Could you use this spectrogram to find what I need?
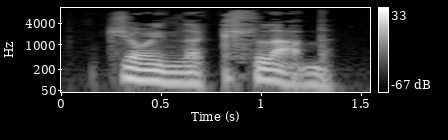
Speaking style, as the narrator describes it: said Harry bitterly

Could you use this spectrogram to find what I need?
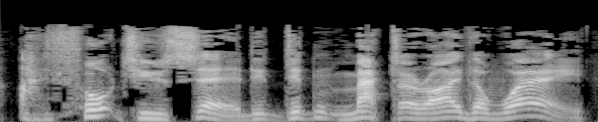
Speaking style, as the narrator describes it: said Harry with a bitter laugh

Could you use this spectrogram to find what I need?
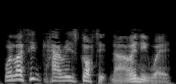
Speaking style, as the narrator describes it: said Hermione hastily

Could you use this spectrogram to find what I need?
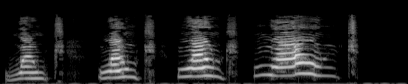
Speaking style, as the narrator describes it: Creature's voice had risen to a scream

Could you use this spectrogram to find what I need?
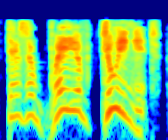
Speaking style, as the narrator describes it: Hermione said crossly

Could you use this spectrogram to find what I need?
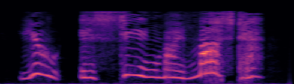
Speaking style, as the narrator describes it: said Winky breathlessly

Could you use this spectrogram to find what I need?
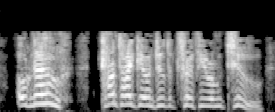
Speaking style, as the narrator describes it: said Harry, desperately

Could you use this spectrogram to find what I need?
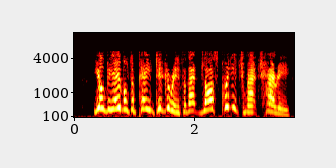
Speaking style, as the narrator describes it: shrieked Katie Bell, another of the Gryffindor chasers

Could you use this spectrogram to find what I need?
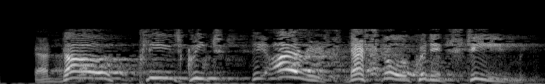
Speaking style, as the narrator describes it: yelled Bagman

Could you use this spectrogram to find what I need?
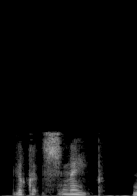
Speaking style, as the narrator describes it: Ron hissed in Harry's ear

